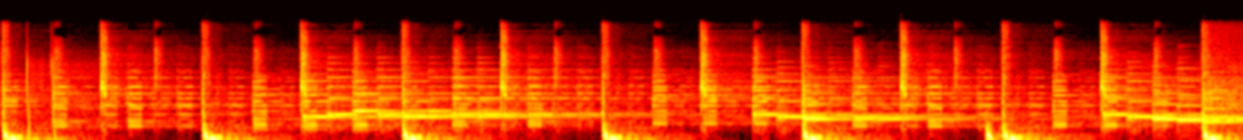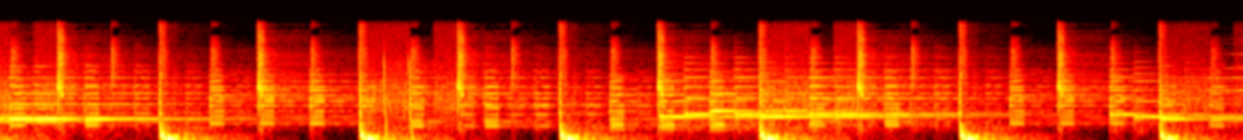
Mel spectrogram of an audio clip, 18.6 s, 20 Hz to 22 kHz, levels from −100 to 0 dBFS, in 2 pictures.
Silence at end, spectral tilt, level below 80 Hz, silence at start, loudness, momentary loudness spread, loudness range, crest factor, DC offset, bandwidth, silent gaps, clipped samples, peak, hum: 0 s; -5 dB/octave; -24 dBFS; 0 s; -22 LUFS; 12 LU; 2 LU; 20 dB; under 0.1%; 12.5 kHz; none; under 0.1%; -2 dBFS; none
